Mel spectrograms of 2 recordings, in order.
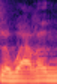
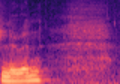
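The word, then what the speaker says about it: Llewyn: lumen davis a lot of people say it's llewellyn it's actually pronounced lewin and um it's oscar isaacs with a guitar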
